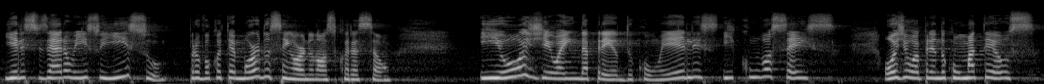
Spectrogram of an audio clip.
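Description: A young Brazilian woman preaching, telling personal stories in an animated way and speaking straight to the congregation. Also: high-pitched, normal speed, long reverb tail. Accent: Brazilian Portuguese. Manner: animated storytelling, addresses the congregation directly.

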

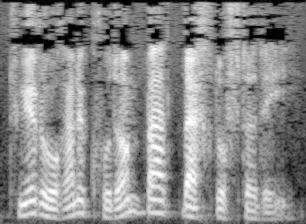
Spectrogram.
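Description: A man reading a story voices a grieving, stern middle-aged father in a husky, gravelly voice, in a dull, muffled recording. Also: mid-range voice, very animated, no echo, heavily acted. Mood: scolding. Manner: pleading, anguished repeated commands.

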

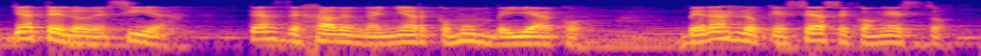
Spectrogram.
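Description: A man's voice: mid-range voice, animated, a little fast, darkish tone, lightly acted. A stern, blustering father of a family, as a man reads him aloud in a storybook telling. He scolds and huffs with pompous authority over a faint bed of guitar. The recording is dull and lo-fi. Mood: scolding. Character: stern middle-aged father, proud and quick-tempered. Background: faint guitar music.

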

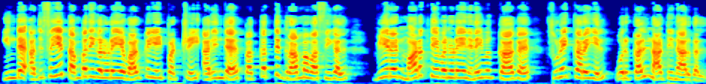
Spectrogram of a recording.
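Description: Storybook narrator: woman, bright and sharp tone, dramatic measured reading. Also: high-pitched.

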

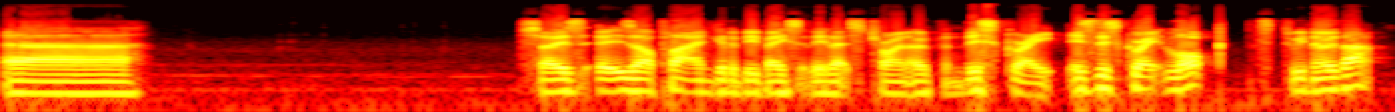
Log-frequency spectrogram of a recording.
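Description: Guy playing d&d, lowish bright voice, dry close mic, chatty. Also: steady tone, no echo, low-quality recording. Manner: chatty, quick to laugh, thinks aloud. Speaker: player. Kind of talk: casual tabletop game chat.

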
